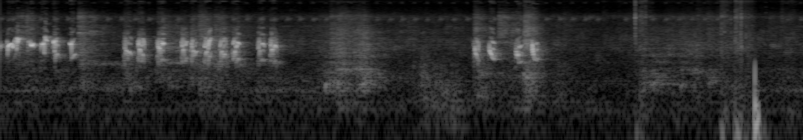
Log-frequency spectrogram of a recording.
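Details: Young sooty-headed bulbul song used as a lure to excite other bulbuls into singing. Bright chattering notes come in quick bursts, with a pause between groups and a short quiet stretch near the end.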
